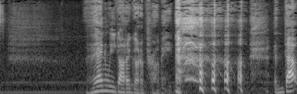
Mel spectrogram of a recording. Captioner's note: laughs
